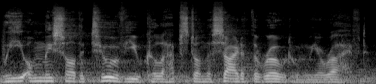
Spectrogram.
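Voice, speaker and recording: An actor playing a noble, grave young warrior leader in a video game, speaking formally and with command. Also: male voice, medium pitch, fairly quick, close to an everyday voice. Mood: resolute. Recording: long reverb, music behind.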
